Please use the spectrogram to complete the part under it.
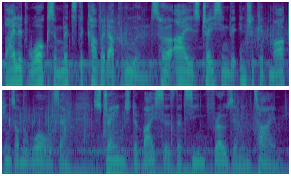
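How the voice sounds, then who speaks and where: Male narrator for radio drama: lowish pitch, solemn and measured, clear music bed underneath. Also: fairly even intonation. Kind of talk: scripted dramatic story narration. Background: music and ambience.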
